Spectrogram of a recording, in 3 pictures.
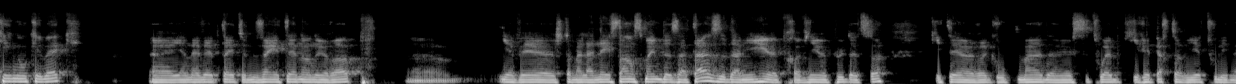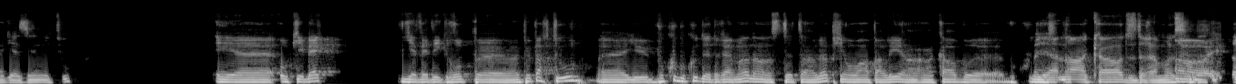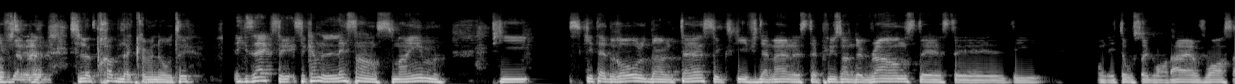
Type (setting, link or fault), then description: link, video call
